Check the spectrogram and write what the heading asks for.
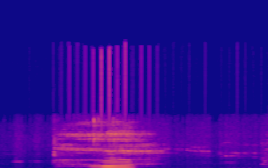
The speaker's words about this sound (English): And then I yawn.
